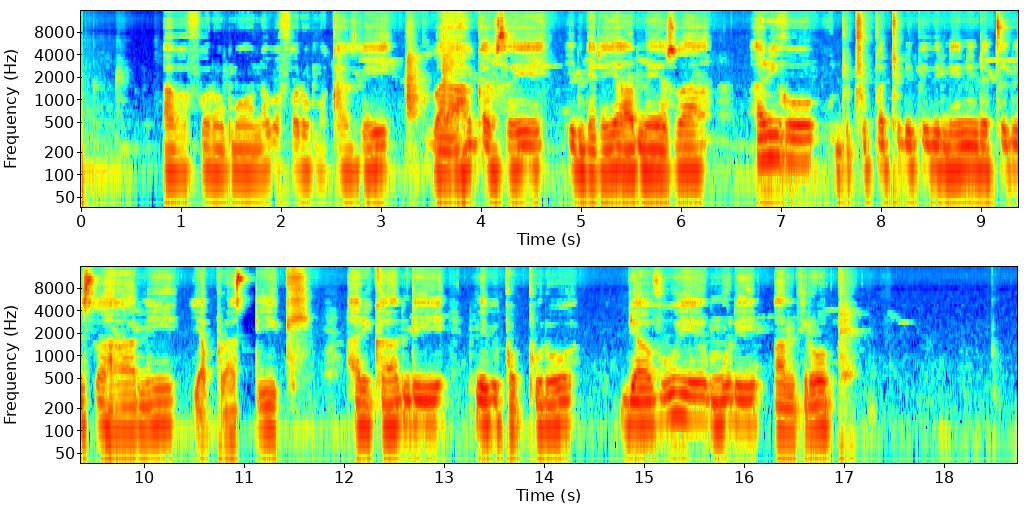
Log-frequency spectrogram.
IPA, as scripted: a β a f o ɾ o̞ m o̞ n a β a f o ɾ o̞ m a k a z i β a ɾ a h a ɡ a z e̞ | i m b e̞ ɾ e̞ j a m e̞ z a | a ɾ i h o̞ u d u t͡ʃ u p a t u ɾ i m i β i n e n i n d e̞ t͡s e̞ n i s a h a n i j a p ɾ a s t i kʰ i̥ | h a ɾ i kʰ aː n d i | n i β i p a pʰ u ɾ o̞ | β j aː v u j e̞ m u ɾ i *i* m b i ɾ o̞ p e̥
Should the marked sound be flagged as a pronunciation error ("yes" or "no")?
yes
